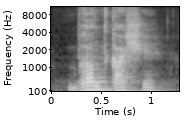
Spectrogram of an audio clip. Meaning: diminutive of brandkast
- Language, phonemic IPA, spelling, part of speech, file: Dutch, /ˈbrɑntkɑʃə/, brandkastje, noun, Nl-brandkastje.ogg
